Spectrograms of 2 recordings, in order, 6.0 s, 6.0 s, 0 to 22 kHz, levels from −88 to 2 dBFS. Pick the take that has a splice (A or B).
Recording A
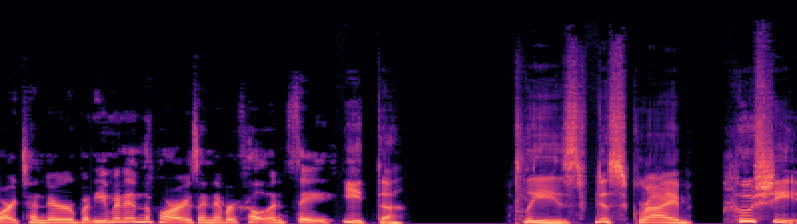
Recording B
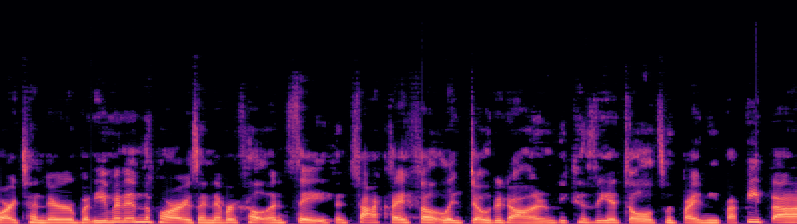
A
